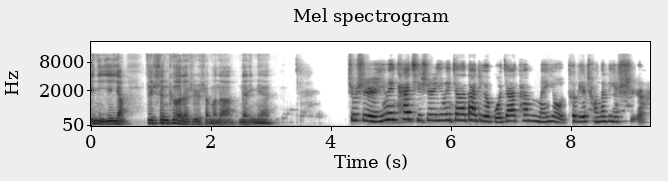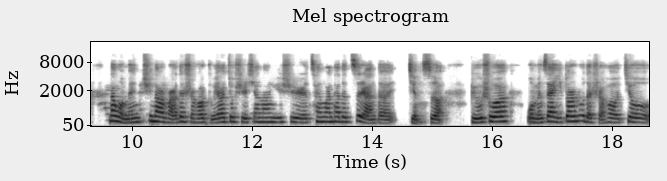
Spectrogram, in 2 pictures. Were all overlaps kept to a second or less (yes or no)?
yes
